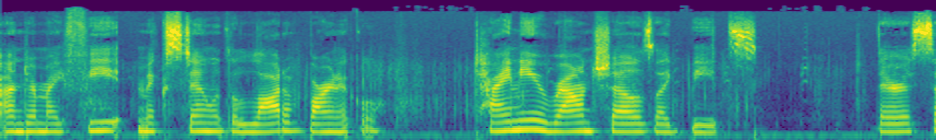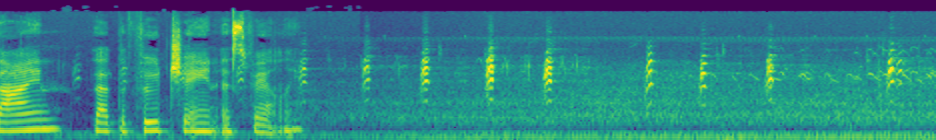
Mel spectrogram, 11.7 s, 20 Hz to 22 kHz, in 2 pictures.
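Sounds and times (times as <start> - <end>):
speech: 0.0 - 4.8, 5.5 - 7.9
wind: 0.0 - 11.6
birds calling by the sea on the Pacific flyway: 7.4 - 11.6.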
